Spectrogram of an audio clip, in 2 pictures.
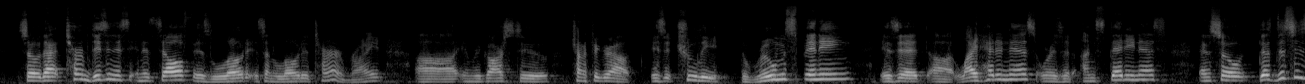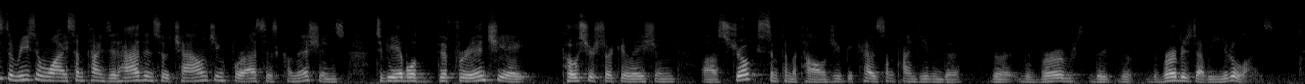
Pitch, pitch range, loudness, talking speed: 150 Hz, 130-185 Hz, -31 LUFS, 175 wpm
